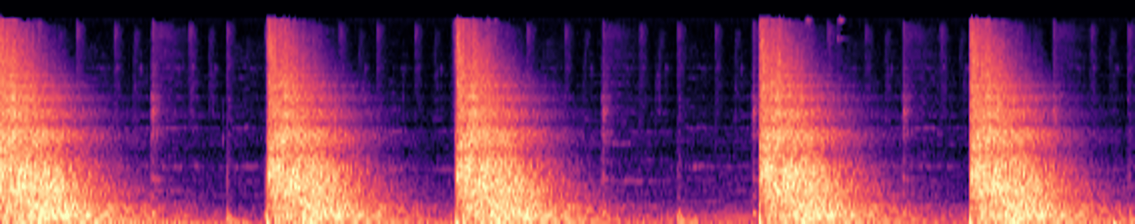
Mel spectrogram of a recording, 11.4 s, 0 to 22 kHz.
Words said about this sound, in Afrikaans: Dis 'n 223. So kom ons kyk hoe dit gaan. Hoeveel meter? 25 meter skiet.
